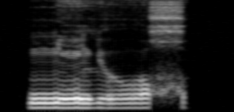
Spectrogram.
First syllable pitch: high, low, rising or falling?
low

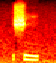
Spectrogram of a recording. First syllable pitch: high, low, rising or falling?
low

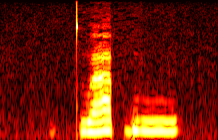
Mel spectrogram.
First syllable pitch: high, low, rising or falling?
rising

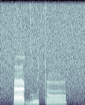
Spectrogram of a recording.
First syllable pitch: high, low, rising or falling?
low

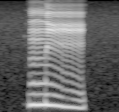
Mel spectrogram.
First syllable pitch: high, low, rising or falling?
falling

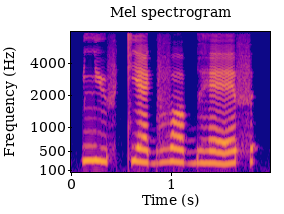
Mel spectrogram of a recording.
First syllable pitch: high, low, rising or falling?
falling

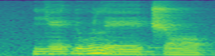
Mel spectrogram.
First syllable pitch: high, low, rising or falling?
low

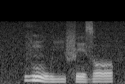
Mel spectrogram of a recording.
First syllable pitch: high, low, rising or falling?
falling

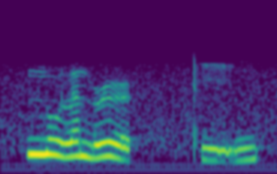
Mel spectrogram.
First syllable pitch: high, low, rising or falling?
falling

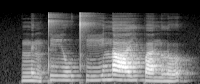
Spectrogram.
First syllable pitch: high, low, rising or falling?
low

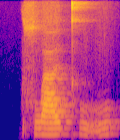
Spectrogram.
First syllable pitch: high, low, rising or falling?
rising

